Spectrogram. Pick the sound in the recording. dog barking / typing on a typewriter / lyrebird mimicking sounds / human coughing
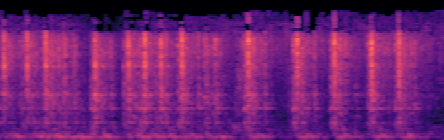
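typing on a typewriter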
